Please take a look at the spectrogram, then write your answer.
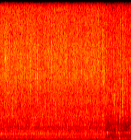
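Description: Water gushes steadily through a sand pool filter during backwash, a continuous broadband rush with a few small splashes and gurgles near the end, close and alone with no talk.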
